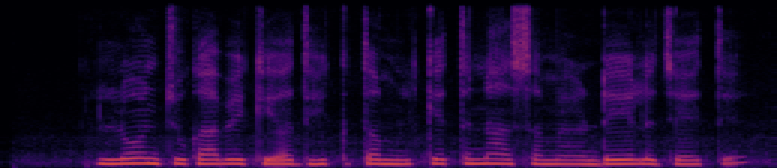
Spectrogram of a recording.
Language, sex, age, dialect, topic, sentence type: Magahi, female, 51-55, Southern, banking, question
